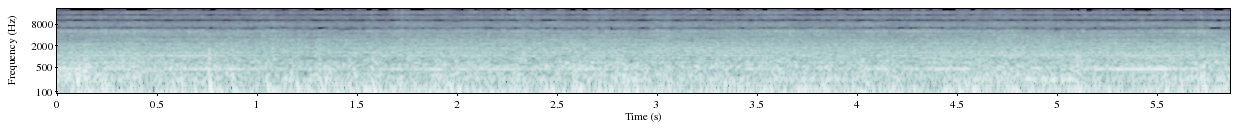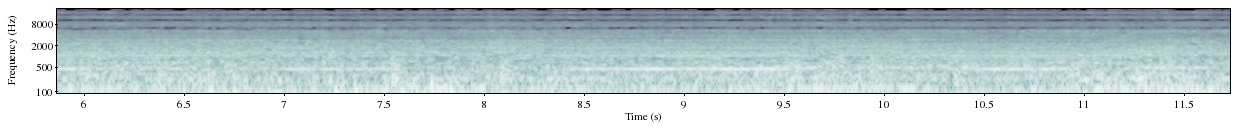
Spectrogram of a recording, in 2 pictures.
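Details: OX66 outboard running steadily with rough, gritty grinding mixed into the engine note; new spark plugs stopped it only briefly, compression excellent, prop not slipping, source not pinned down.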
